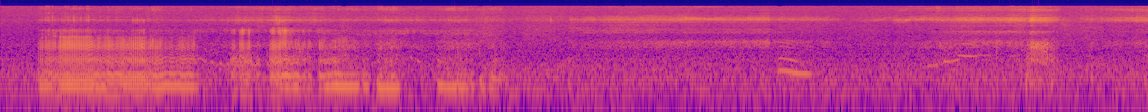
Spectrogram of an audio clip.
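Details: Sleeping beagle: rough, rattling breathing sounds with some squeaky whistling noises between them; snoring.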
